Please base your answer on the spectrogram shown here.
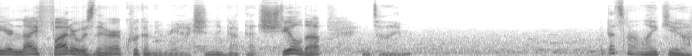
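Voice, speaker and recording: A man with a medium-pitched voice plays a villainous nightmare lord in an ASMR fantasy roleplay. He is sly, taunting, and flirtatious, with a theatrical, teasing, mockingly sweet manner.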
